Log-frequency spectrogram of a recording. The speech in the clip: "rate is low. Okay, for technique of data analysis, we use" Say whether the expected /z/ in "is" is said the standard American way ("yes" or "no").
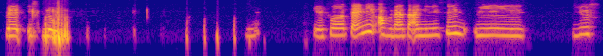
no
